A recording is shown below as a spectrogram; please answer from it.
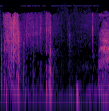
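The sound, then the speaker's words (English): A paper envelope is torn open: a quick ripping burst, then a few small crinkles and taps, and a second tear at the end, all quite faint. “let me just get the envelope here and crack her open.”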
